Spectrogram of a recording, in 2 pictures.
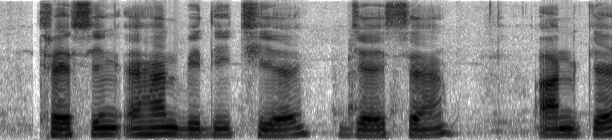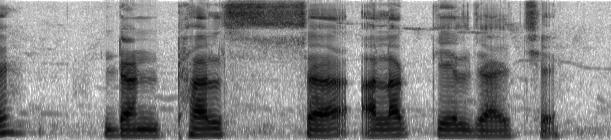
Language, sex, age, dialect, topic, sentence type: Maithili, male, 31-35, Eastern / Thethi, agriculture, statement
